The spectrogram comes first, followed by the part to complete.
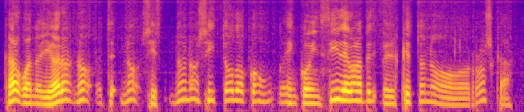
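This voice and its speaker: A man presenting a book event, speaking in a measured, explanatory way. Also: high-pitched, lively intonation, mellow, no room sound. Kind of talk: conversational discussion.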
